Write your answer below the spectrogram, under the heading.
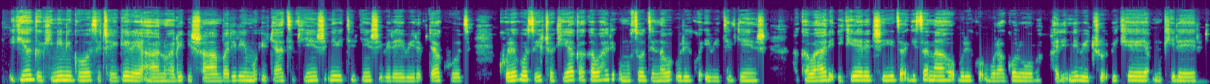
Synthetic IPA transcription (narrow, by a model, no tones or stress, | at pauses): ikijaɡakʰininiɡo̞se̞t͡ʃe̞ːɡe̞ɾe̞jeʔahaːnhuhaɾiʔiʃaːmbaɾiɾimo̞̰ʔivjaːt͡sivjiːnʃiniβitʰivjiːnʃiβiɾe̞βiɾe̞vjaːkʰuze | kʰuɾeɡo̞sejit͡ʃo̞kʰijaɡahakaβaɦaɾiʔumuso̞zinawo̞ʔuɾikʰo̞ʔiβitʰivjiːnʃi̥ | hakʰaβahaɾḭʔikʰiɾe̞ːɾe̞t͡ʃiːza̰ɡisanaɦo̞̰βuɾikʰo̞̰βuɾaɡo̞ɾo̞βahaɾḭniβit͡ʃṵβikʰe̞jamukʰiɾe̞ːɾe̞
